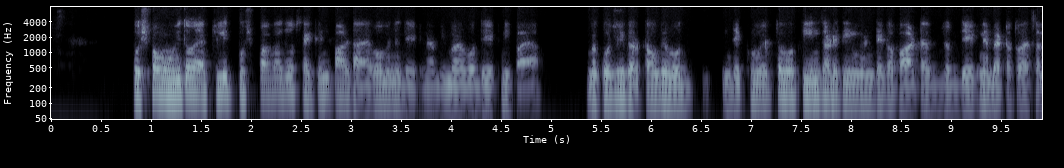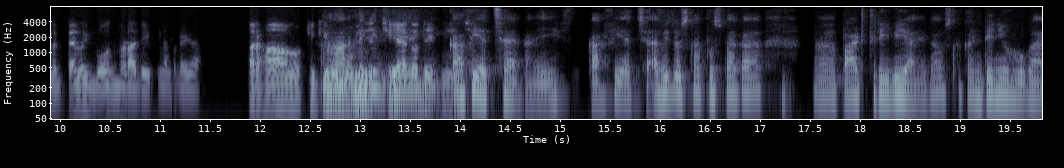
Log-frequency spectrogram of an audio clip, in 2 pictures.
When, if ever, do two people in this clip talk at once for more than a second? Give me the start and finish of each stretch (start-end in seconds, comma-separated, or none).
12.6-14.3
